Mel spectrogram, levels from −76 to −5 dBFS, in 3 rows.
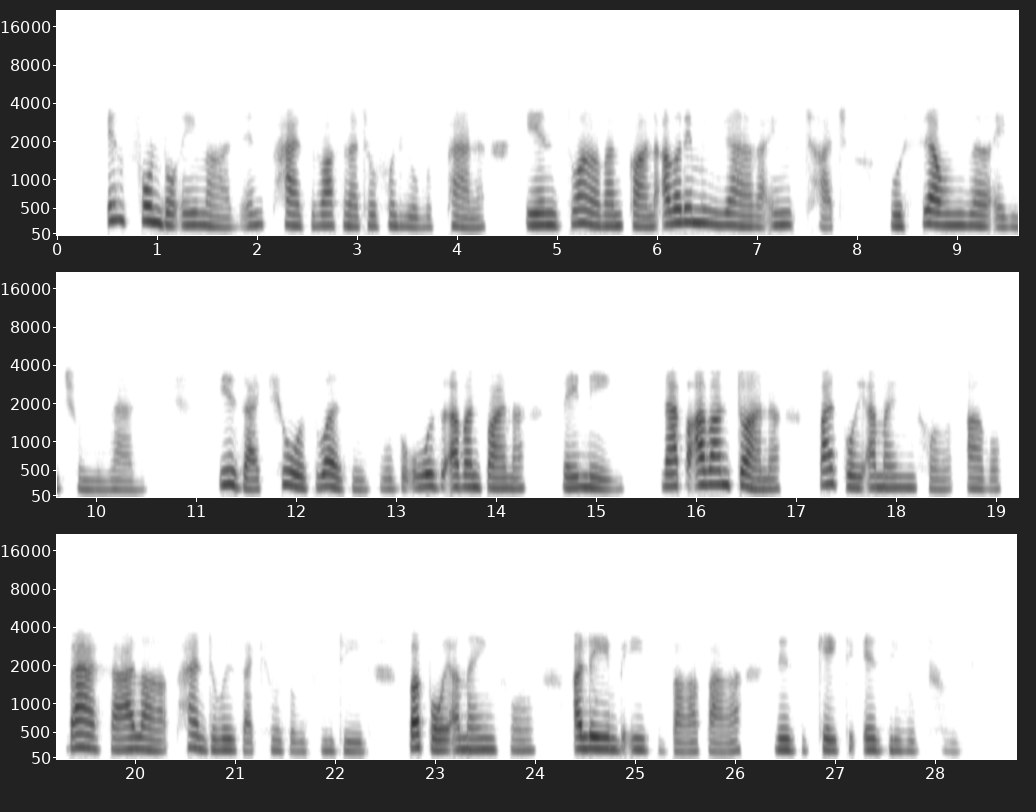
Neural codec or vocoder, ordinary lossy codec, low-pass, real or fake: codec, 16 kHz, 0.2 kbps, FocalCodec; Opus, 64 kbps; 3.6 kHz; fake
